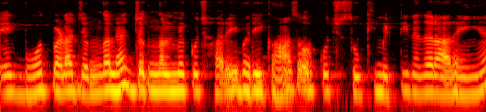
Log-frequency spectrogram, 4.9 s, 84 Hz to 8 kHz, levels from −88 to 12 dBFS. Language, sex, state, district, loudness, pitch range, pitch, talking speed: Hindi, female, Bihar, Gopalganj, -25 LUFS, 185-200 Hz, 195 Hz, 195 wpm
